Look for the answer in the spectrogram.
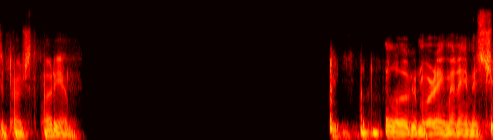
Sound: silence

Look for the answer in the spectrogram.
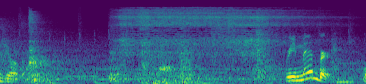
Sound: hissing air

